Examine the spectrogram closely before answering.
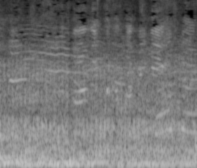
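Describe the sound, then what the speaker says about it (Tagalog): A helicopter flies overhead with a steady, close, loud rotor drone, while a person talks over it. "Ayan yung helicopter, oh."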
